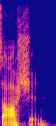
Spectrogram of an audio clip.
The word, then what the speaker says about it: Zacian: August 18th to August 31st, we got Zacian, or I think it's pronounced Zacian, actually, because that's how Gabby Snyder pronounces it, and I assume Gabby Snyder knows more than me.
